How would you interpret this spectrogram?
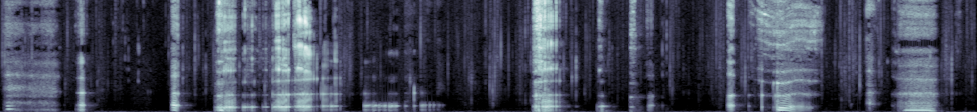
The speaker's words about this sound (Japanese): お口を開けて。出た。どう？ママのミルクゲップ、いい匂い。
